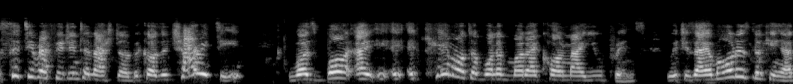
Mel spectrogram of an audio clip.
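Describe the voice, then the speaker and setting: A woman with a Jamaican accent speaks fairly quickly in a high pitch, her pitch swinging very widely. The sound is dry and close, with no echo. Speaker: businesswoman and international speaker. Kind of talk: interview.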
